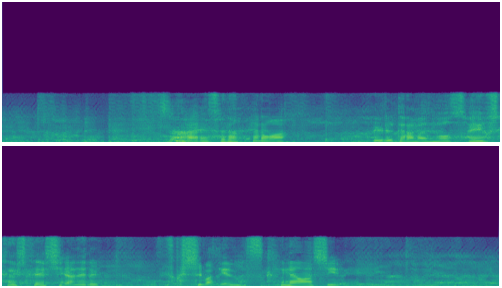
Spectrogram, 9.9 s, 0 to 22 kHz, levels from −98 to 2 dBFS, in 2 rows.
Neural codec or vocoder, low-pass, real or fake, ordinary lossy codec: codec, 16 kHz, 1 kbps, FunCodec, trained on Chinese and English, 50 frames a second; none; fake; none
